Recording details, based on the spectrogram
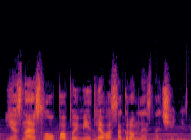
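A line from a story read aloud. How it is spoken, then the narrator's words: Dry. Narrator (Russian): сухо сказала принцесса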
